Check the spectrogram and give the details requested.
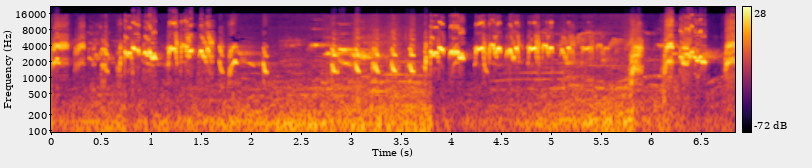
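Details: Agitated sooty-headed bulbul song meant to provoke rivals and call in wild birds: dense, continuous run of liquid chirps and slurred whistles with hardly a break, lively and excited throughout.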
